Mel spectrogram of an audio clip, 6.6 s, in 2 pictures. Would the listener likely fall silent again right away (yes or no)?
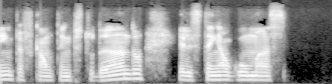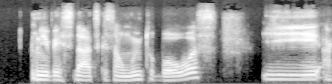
yes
